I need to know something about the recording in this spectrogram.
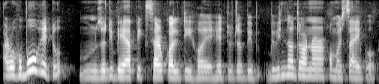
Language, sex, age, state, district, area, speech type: Assamese, female, 45-60, Assam, Biswanath, rural, spontaneous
